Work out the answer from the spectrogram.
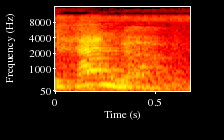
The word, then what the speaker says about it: handbag: not pronounced for example most american english speakers do not pronounce the d in handbag so the d they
